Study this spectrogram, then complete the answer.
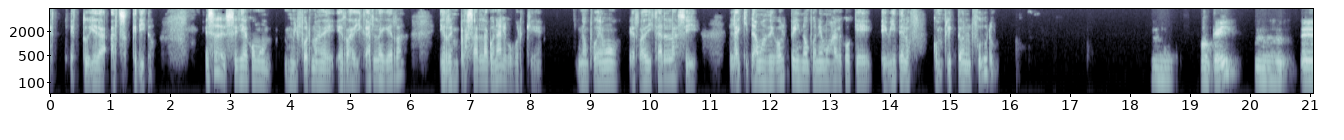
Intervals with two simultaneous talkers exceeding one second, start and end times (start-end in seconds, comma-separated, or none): none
